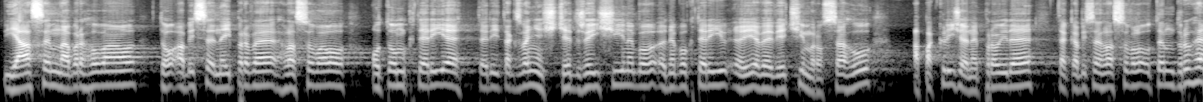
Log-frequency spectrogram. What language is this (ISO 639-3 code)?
ces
